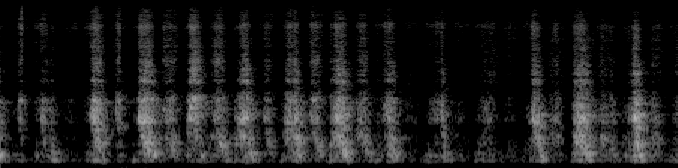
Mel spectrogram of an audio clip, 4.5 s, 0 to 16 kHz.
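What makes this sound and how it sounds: A wooden stylus scratches across various areas of a flat scratch art sheet with a black coating, finishing at the sheet's lower edge. About fifteen short, dry rasping strokes repeat at roughly three per second in an uneven rhythm, with a scratchy mid-range tone around 1 kHz and little low-end.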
